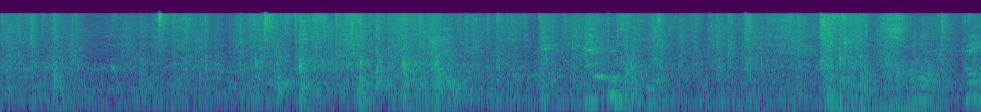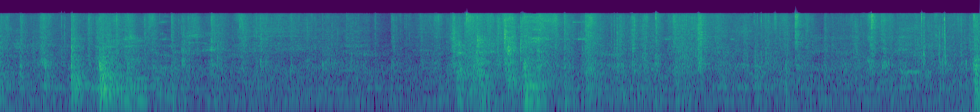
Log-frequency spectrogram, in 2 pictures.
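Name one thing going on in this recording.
Feet shuffle and thud on a padded floor.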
